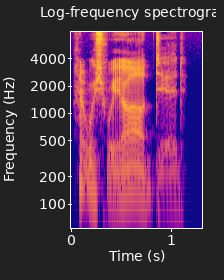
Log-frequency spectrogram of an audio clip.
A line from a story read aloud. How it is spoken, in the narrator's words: Polehouse grumbled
